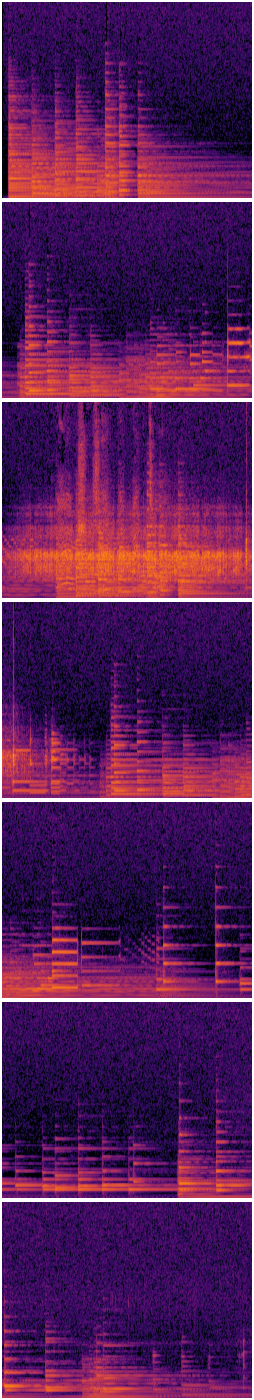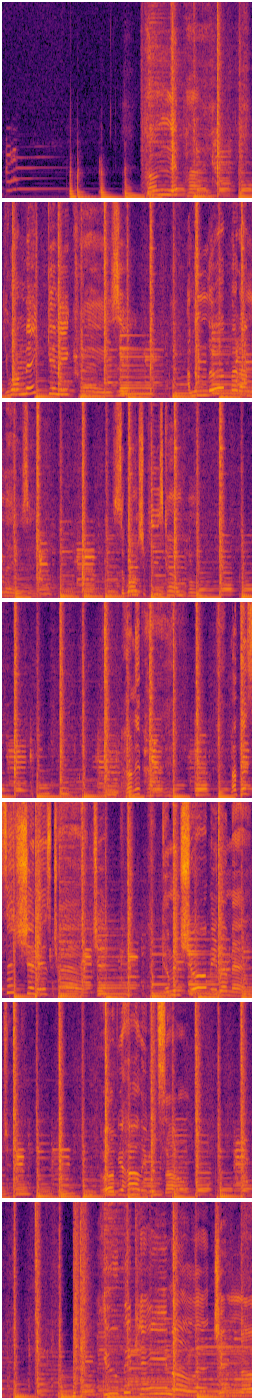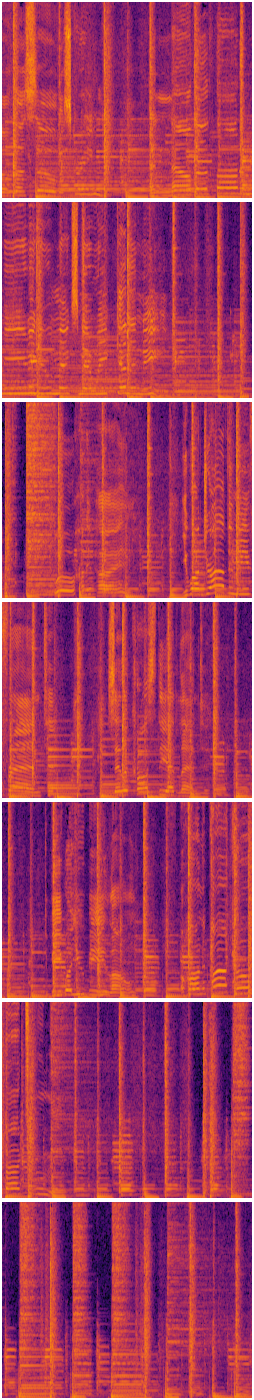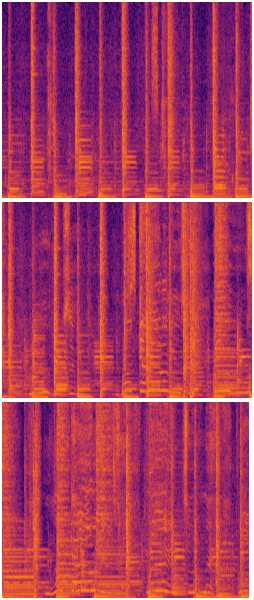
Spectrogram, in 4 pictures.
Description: For this session, we simulataneously recorded both Analog and Digital.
